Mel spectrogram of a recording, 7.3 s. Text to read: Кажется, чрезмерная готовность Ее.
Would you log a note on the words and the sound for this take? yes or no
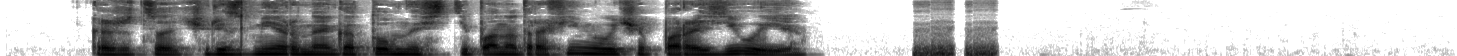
yes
